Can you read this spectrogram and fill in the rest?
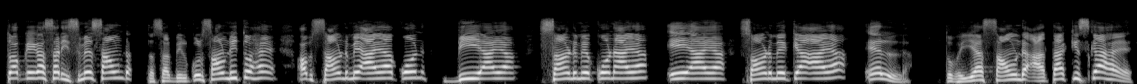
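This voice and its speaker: A man's voice: sits high, clear, resonant tone, dry recording. A man from India teaching a basic language lesson to children, repeating each question and answering it himself. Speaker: English teacher.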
